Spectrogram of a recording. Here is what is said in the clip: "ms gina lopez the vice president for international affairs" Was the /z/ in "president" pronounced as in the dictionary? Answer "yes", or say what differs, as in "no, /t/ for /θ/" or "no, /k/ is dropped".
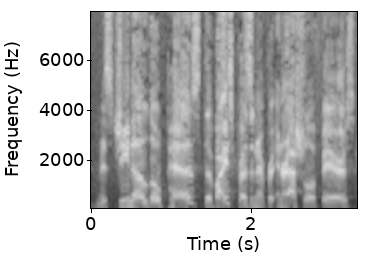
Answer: yes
